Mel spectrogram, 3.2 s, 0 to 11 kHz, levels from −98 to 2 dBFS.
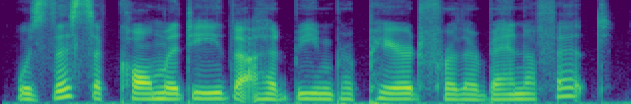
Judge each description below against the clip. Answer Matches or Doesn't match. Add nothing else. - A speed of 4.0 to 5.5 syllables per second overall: Doesn't match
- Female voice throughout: Matches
